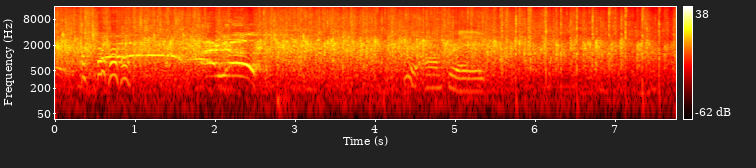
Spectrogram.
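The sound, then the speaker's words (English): Sustained audience applause for an evening's panelists before a question and answer session, a dense steady patter of clapping with a few voices calling and cheering over it, tapering slightly toward the end. “We are just about to jump into our question and answer session, but first, a round of applause for our fabulous panelists tonight.”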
